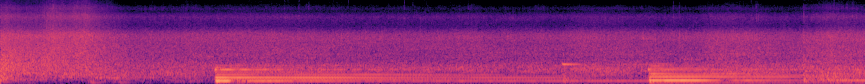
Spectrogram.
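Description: Churning water from a dive into a swimming pool, loudest at the start and fading into a steady watery wash. Deep sustained music chords come in about three seconds in and again about eight seconds in.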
